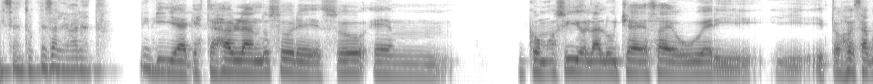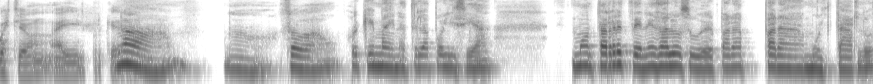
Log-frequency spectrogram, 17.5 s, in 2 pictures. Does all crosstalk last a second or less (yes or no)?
yes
